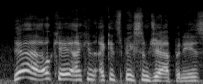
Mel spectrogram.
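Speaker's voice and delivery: keen applicant brightening up; hire's eager voice. Retold or imitated. A hire claiming he speaks Japanese, mildly high. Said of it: "He went from, like".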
